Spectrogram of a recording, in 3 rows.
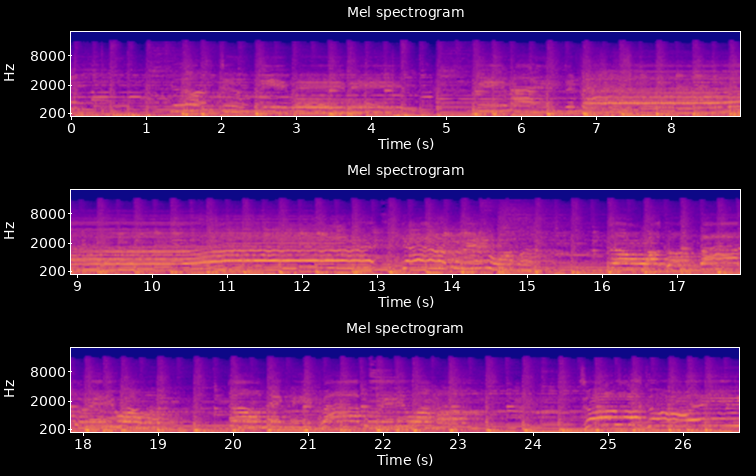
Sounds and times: Drum kit: 0:00.0 - 0:26.7
Guitar: 0:00.0 - 0:26.7
Independent music: 0:00.0 - 0:26.7
Singing: 0:01.2 - 0:26.7.

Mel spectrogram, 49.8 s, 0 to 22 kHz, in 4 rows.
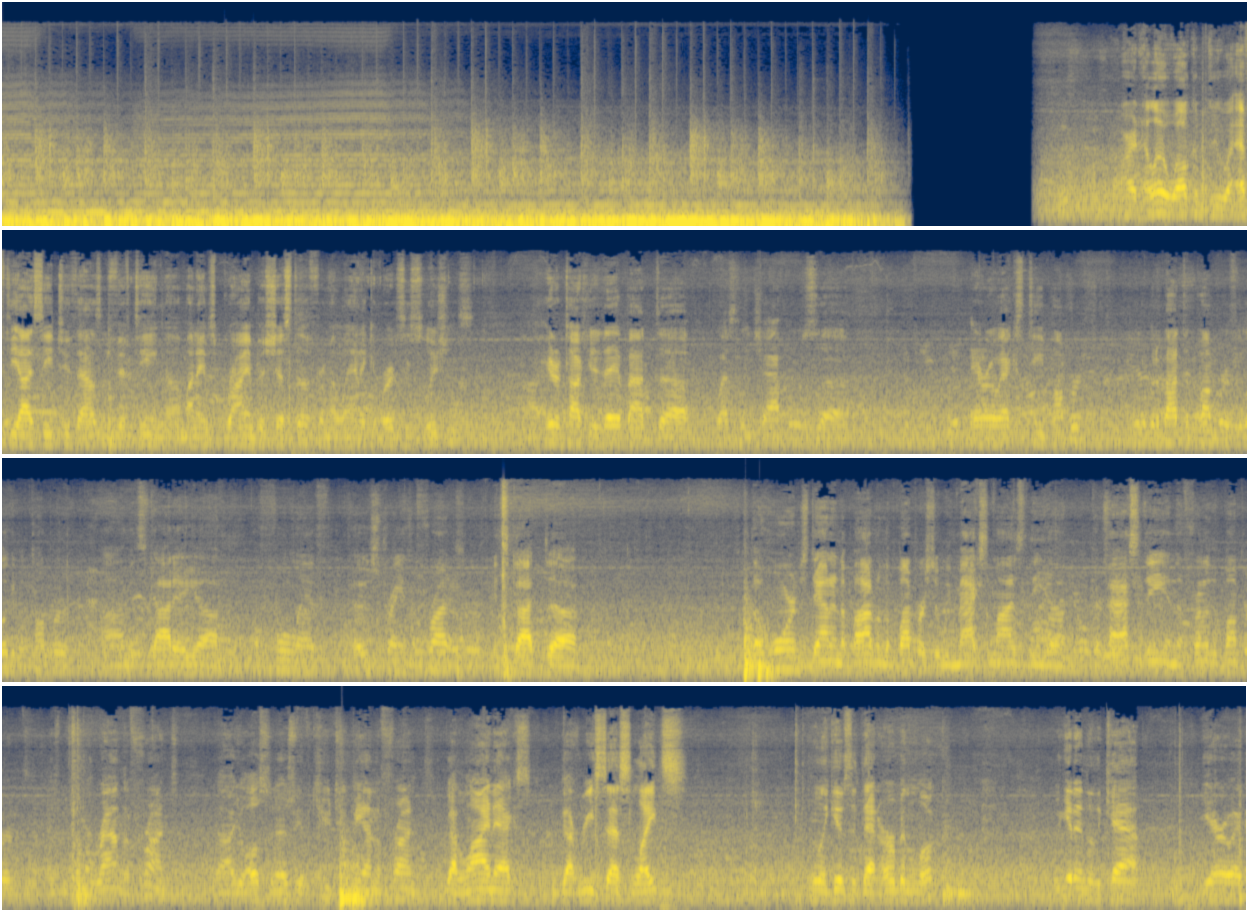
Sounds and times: Speech: 0:10.5 - 0:21.0, 0:21.6 - 0:30.7, 0:32.3 - 0:44.2, 0:45.4 - 0:46.8, 0:47.9 - 0:49.7.

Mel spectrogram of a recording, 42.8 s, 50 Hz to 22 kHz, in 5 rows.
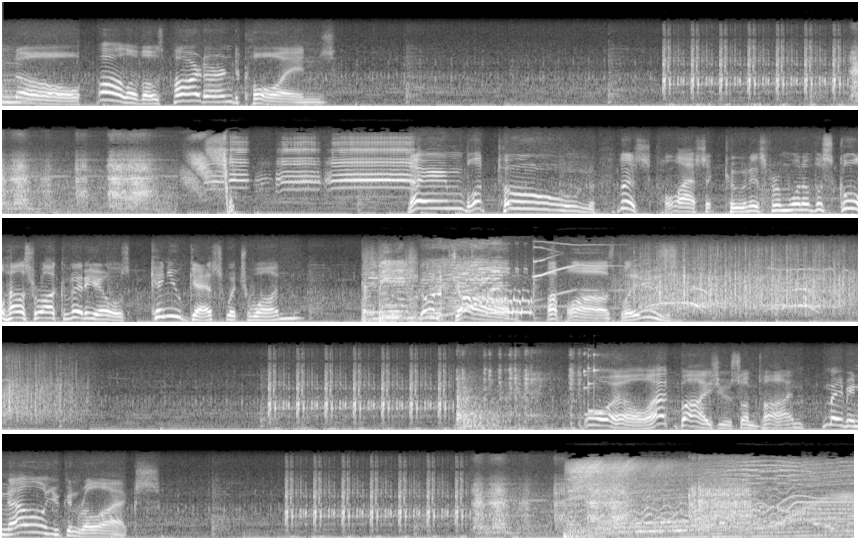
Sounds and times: Music: 0:00.0 - 0:42.7.

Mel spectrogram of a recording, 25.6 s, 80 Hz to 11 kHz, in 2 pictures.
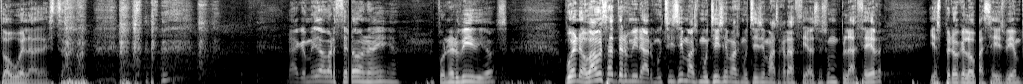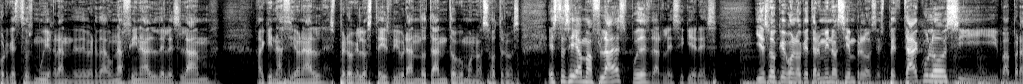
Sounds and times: Speech: 0:00.0 - 0:01.1, 0:03.6 - 0:06.4, 0:07.1 - 0:11.0, 0:11.6 - 0:25.5.

